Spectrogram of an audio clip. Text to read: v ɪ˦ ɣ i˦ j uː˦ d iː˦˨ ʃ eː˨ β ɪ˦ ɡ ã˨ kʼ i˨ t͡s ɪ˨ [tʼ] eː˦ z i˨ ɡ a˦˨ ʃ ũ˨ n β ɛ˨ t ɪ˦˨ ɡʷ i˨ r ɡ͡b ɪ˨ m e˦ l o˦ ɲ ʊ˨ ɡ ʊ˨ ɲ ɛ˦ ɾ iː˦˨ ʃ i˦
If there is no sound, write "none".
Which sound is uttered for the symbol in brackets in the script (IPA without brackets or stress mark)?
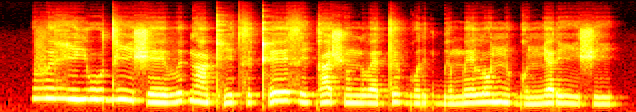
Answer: kʼ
